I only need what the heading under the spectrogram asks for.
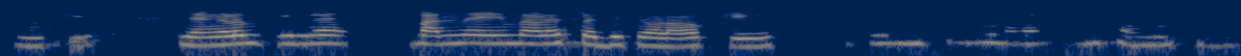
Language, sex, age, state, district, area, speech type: Malayalam, female, 18-30, Kerala, Idukki, rural, conversation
